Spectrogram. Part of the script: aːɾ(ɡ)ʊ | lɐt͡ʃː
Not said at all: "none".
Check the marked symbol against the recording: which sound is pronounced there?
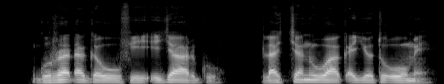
ɡ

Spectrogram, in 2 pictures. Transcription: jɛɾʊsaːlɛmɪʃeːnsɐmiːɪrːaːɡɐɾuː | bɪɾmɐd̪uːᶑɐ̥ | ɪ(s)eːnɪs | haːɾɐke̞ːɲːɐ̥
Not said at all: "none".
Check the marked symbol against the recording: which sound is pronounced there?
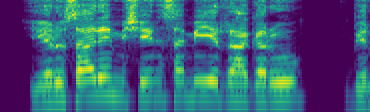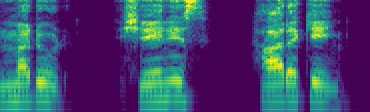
ʃ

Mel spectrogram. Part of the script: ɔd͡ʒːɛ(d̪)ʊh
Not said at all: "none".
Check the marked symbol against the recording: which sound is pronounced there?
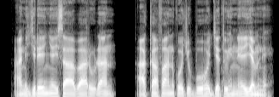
t̪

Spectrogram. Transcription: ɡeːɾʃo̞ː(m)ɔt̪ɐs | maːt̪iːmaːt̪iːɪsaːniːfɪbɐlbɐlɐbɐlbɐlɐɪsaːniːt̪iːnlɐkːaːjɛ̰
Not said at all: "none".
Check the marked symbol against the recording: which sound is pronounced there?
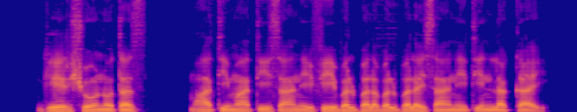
n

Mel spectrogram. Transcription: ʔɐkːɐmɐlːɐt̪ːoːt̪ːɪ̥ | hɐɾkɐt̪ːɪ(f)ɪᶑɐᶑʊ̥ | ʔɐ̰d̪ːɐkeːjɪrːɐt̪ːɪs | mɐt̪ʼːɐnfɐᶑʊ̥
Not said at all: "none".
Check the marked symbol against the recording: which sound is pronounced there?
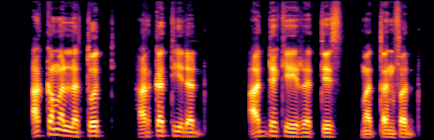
h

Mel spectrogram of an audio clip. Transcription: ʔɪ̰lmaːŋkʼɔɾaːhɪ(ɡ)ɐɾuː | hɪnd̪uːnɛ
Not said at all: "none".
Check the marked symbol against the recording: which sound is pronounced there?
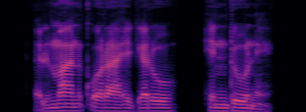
ɡ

